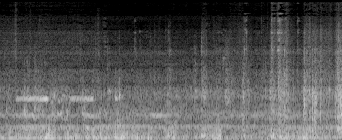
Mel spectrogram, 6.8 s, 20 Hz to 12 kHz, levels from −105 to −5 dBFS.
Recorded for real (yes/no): no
